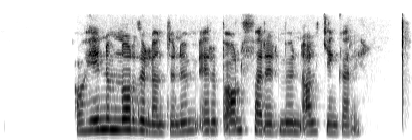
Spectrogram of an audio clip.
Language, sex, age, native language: Icelandic, female, 40-49, Icelandic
